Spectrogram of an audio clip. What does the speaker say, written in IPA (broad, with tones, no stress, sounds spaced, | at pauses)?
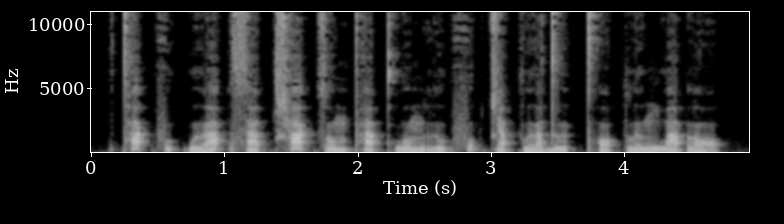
tʰ a˦˥ k̚ f u˨˩ k̚ w ɯ˩˦ a̯ | s a˨˩ t̚ t͡ɕʰ a˥˩ k̚ s o˩˦ m pʰ a˦˥ ʔ kʰ w o˧ m r u˦˥ ʔ f o˥˩ k̚ t͡ɕ a˨˩ ʔ k l ɯ˩˦ a̯ d ɯː˦˥ t̚ pʰ ɔ˨˩ ʔ p l ɯ˦˥ ŋ w a˦˥ ʔ l ɔː˨˩ k̚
